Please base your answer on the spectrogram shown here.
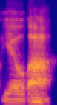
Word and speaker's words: Jehovah: four letters IHVH, Yod-Hé-Vav-Hé which, then, we can pronounce it variously, Yahweh or Jehovah.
